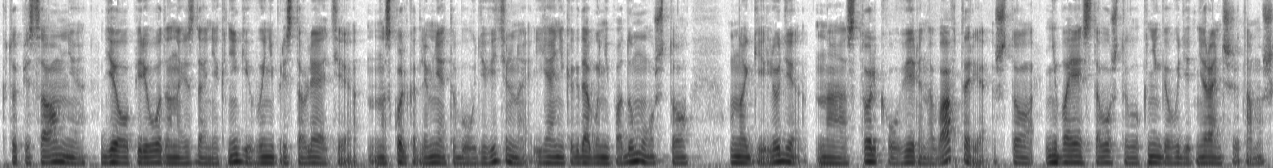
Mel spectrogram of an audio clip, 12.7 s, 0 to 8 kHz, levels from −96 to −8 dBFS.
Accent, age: native, 20-39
